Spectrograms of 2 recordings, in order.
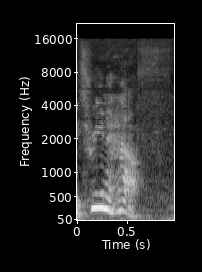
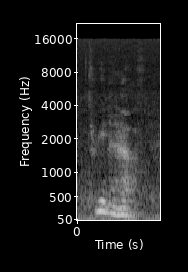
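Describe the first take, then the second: First: Louder, higher, with a push on three; emphatic. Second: Said in the usual way. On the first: Real, not acted. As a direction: hit three and a half hard in amazement. Stressing his young age in disbelief.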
